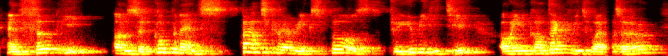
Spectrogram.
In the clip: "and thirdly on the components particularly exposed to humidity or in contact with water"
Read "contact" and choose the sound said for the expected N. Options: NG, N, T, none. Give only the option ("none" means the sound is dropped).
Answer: none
